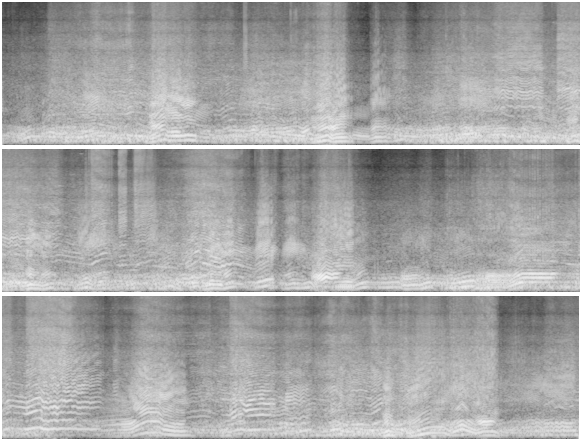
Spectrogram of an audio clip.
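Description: Motocross dirt bike engines revving hard and easing off over and over, their pitch rising and falling as the bikes ride the dirt track and take a jump.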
